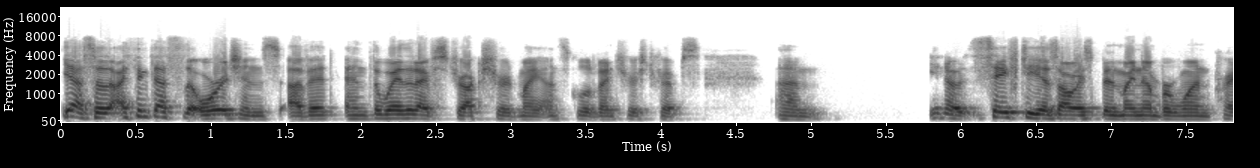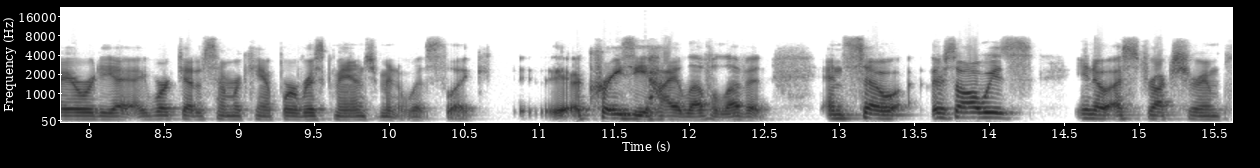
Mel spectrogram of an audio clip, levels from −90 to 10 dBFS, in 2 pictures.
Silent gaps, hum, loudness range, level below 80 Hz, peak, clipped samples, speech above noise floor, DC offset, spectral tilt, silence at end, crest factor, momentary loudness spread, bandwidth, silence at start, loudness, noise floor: none; none; 5 LU; -64 dBFS; 0 dBFS; under 0.1%; 67 dB; under 0.1%; -5.5 dB/octave; 0.05 s; 14 dB; 11 LU; 7.8 kHz; 0 s; -13 LUFS; -80 dBFS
